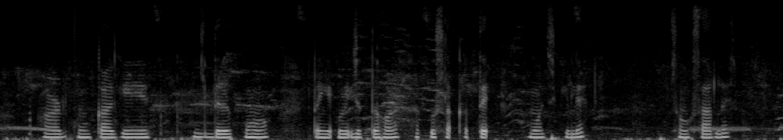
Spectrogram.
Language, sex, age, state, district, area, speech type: Santali, female, 18-30, West Bengal, Malda, rural, spontaneous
